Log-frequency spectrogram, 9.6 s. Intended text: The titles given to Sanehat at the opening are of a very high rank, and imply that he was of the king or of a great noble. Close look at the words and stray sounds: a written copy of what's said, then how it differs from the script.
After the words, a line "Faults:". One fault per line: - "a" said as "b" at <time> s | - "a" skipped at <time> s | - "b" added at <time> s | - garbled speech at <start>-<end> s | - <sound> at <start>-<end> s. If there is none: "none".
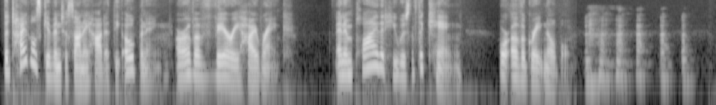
The titles given to Sanehat at the opening are of a very high rank, and imply that he was of the king or of a great noble.
Faults:
- laugh at 7.8-9.3 s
